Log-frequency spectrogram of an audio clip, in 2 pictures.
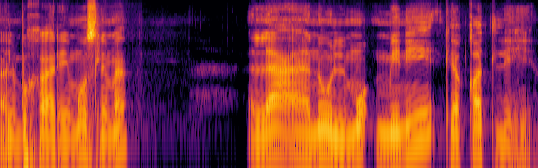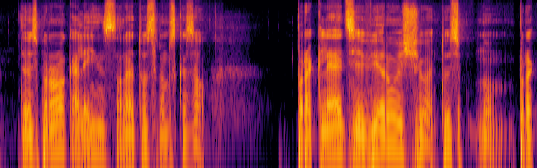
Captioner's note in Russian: Говорит на арабском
